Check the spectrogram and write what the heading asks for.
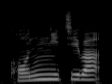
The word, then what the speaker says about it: こんにちは: Moreover, certain words are commonly pronounced high from the start, even without any preceding words. For example, こんにちは、こんにちは. Pronouncing the initial ko low is certainly not wrong, but こんにちは often sounds a bit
